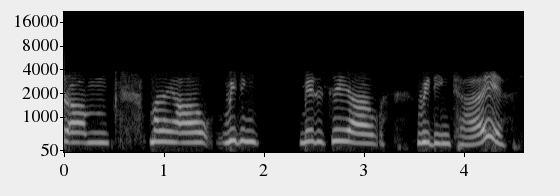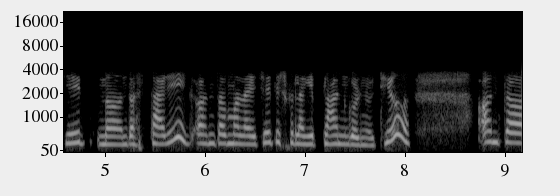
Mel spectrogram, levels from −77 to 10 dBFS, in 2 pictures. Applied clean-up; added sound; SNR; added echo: none; none; none; none.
